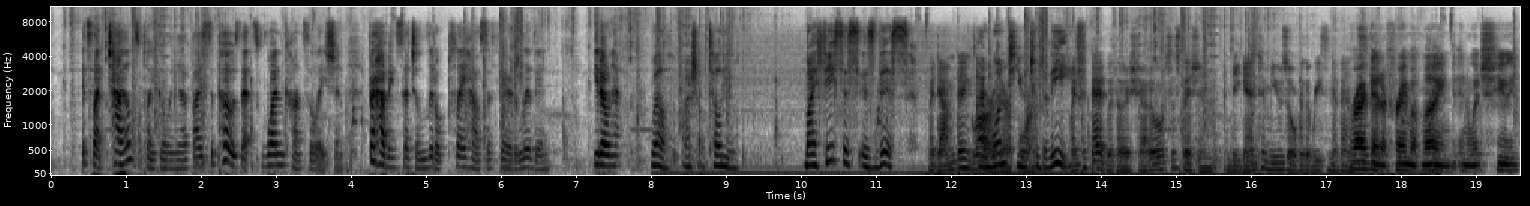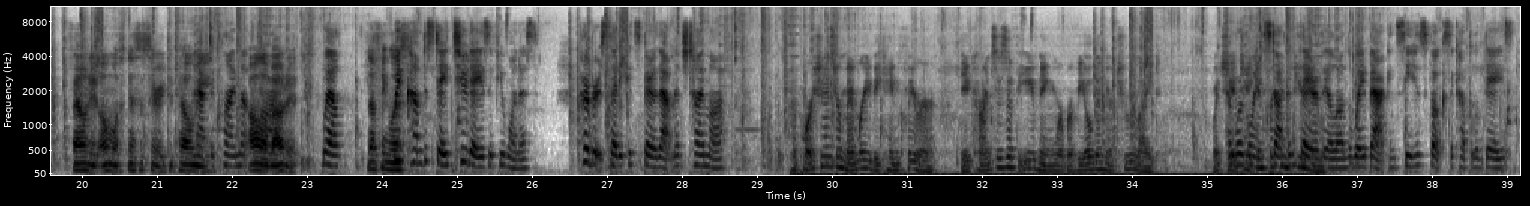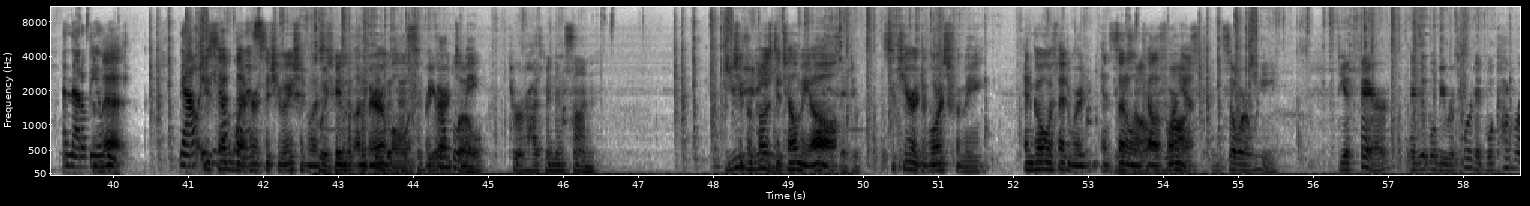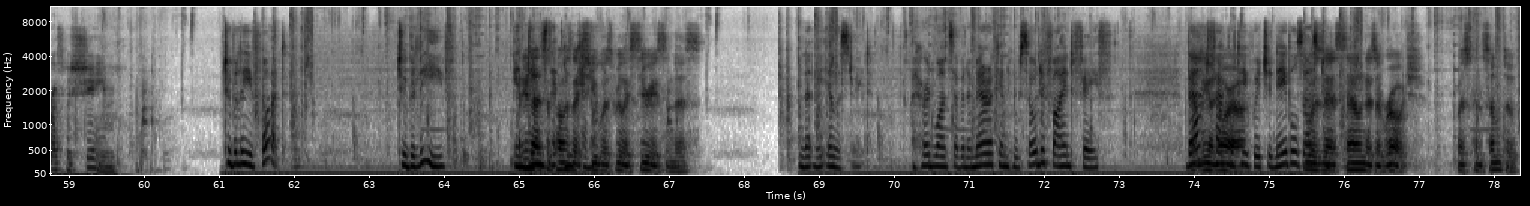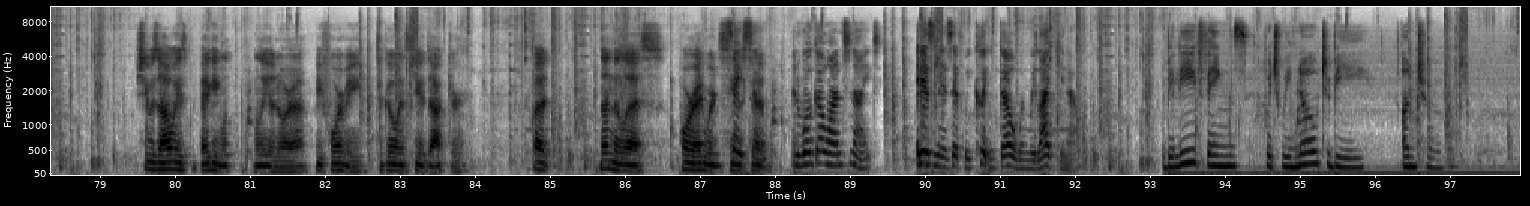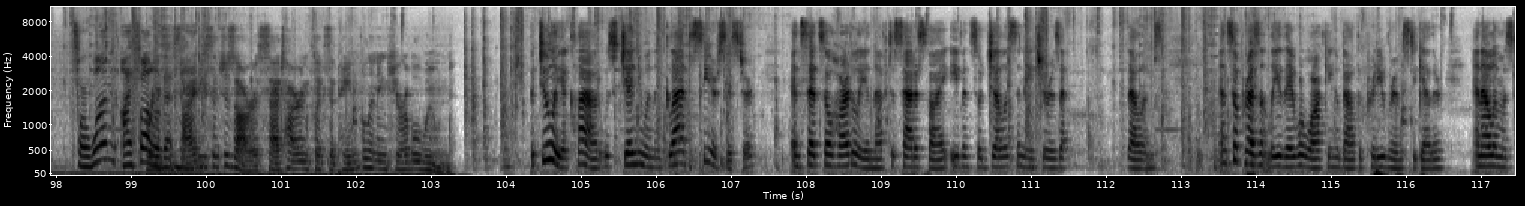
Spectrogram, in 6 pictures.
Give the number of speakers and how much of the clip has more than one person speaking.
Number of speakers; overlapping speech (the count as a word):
four, about 17%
